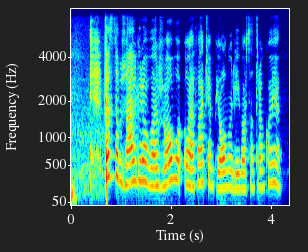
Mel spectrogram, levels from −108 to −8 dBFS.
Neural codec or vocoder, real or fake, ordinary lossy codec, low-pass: none; real; Opus, 64 kbps; 7.2 kHz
